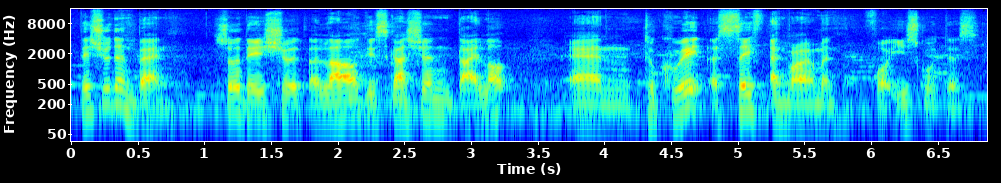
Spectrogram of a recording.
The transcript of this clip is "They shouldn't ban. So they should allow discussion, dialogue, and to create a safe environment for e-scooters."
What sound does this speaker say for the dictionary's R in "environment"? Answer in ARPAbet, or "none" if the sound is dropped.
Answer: R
